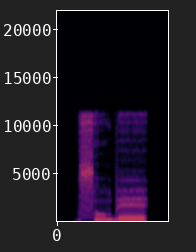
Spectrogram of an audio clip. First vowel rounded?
yes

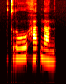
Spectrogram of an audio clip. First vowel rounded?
yes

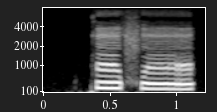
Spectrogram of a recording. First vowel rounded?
yes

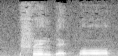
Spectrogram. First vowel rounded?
no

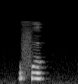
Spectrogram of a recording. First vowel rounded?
yes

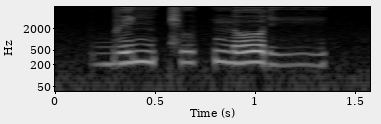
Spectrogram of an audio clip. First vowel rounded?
no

